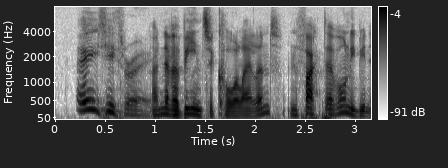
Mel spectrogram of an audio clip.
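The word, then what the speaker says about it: Coalisland: northern irish young start i do believe you pronounce his hometown as coal island 100 it sounds almost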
